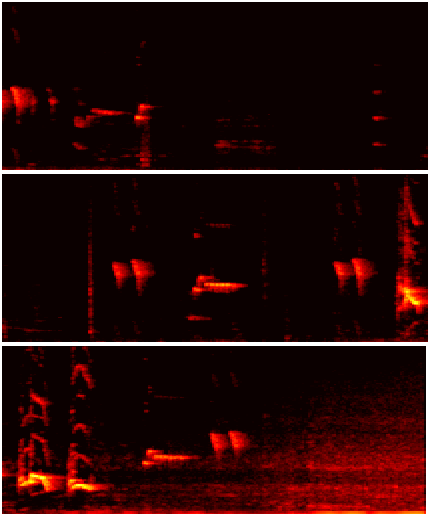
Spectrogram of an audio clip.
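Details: White-rumped shama from Indonesia singing: clear short whistled notes spaced out with pauses, then a louder run of sweeping, descending whistles and chatter, ending in a faint rasping hiss over low hum.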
